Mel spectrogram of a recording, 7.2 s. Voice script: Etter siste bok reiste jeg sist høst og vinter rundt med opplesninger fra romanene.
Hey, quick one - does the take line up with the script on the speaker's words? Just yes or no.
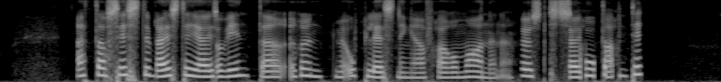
no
